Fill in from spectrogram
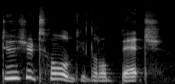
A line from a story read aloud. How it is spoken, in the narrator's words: Jenna snapped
